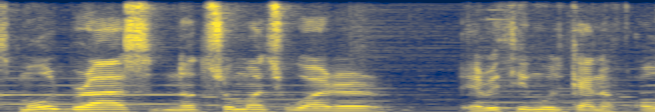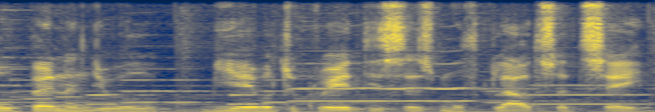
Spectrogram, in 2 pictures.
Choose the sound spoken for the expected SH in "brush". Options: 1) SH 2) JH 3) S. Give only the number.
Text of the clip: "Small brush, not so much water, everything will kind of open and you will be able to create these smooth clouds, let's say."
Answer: 3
